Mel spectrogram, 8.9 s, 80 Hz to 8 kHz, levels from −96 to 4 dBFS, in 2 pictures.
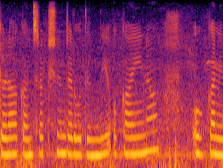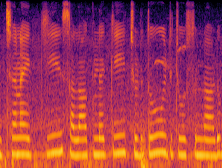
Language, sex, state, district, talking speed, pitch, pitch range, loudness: Telugu, female, Andhra Pradesh, Srikakulam, 85 wpm, 255 Hz, 245-270 Hz, -14 LUFS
